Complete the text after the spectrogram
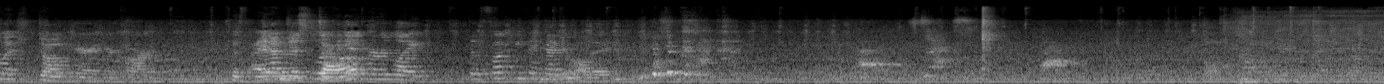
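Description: Scissors snip through fur.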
